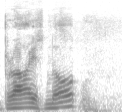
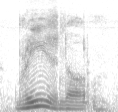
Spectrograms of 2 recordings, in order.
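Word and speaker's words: Brize Norton: We found that we were at a small place in Oxfordshire, a place called Bries Norton, or as the locals down there used to pronounce it, Bries Norton.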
